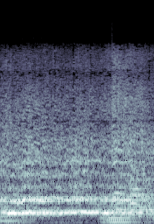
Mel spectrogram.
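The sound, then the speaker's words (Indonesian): A dense, steady, loud drone of many bees buzzing together around a beehive, a continuous humming swarm with no pauses and no voices. “Lalu si singa yang matanya agak rabun mendekat ke arah sarang lebah itu ia betul-betul mengira bahwa itu adalah drum.”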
